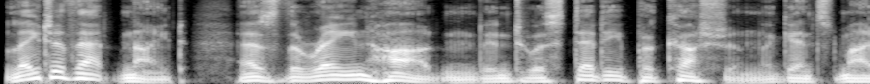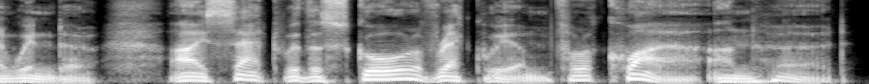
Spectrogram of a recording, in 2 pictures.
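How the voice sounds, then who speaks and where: A man reading a first-person mystery story as its narrator, in a measured, reflective, unhurried way. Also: extremely low pitch, very animated, creaky, dry recording, studio quality.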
